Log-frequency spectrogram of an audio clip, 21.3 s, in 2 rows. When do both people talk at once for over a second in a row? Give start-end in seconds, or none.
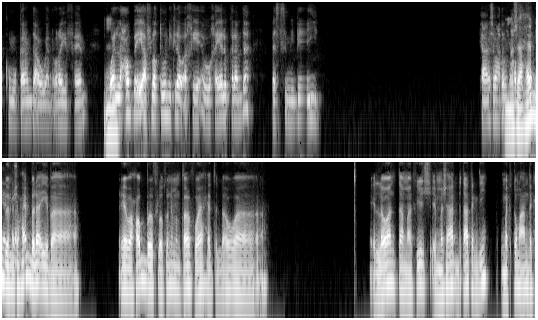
10.0-11.3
